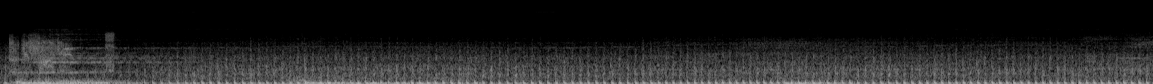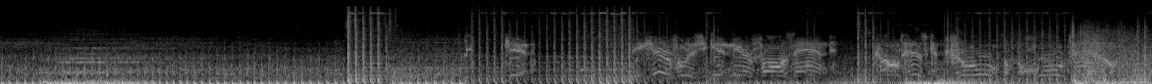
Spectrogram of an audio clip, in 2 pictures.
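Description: A helicopter's rotor thumps steadily as it flies.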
